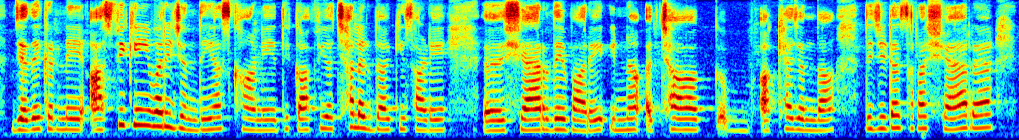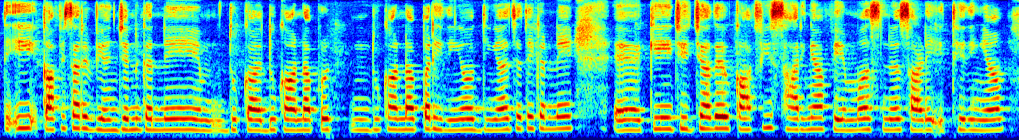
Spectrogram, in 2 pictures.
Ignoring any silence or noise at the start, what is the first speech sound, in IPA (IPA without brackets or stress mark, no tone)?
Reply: d͡ʒ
